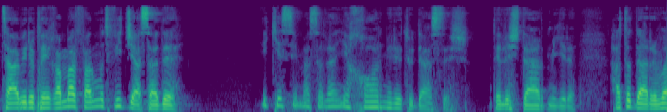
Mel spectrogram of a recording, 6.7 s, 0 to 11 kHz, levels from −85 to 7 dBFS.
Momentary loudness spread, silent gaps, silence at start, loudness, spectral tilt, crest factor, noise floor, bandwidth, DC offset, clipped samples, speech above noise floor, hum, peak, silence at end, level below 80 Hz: 13 LU; none; 0 s; -26 LUFS; -5.5 dB/octave; 16 dB; -73 dBFS; 9.2 kHz; under 0.1%; under 0.1%; 48 dB; none; -8 dBFS; 0 s; -56 dBFS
